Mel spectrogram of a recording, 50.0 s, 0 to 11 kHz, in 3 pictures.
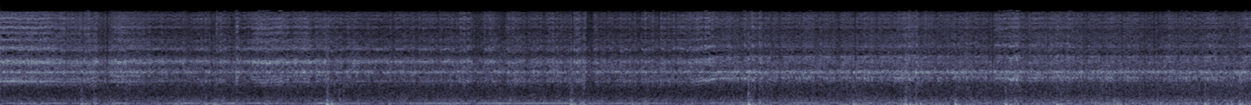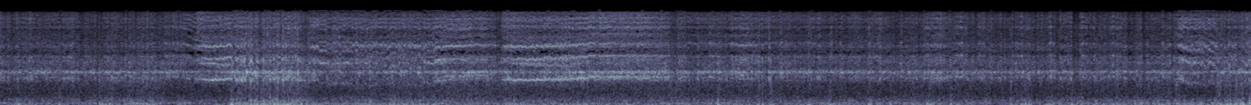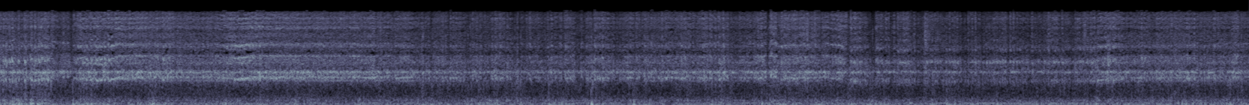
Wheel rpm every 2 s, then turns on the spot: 200, 200, 200, 200, 210, 230, 230, 230, 230, 220, 200, 210, 230, 230, 230, 230, 210, 230, 230, 240, 230, 230, 200, 200, 230.
none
